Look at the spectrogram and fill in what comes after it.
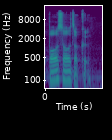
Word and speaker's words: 暴走族: 暴走族的日文念作 “bosozoku”，主要发基于一九六零七零年代左右，在一九九零两千年代左右呢，渐渐的式微。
